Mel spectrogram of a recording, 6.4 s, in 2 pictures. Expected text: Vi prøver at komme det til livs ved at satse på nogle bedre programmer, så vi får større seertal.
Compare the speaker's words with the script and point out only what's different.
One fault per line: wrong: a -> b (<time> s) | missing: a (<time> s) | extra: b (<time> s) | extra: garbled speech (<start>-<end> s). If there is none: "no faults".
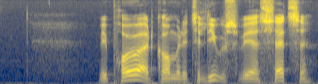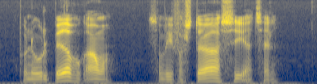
no faults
